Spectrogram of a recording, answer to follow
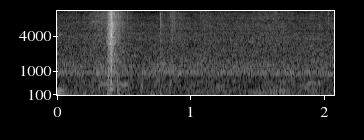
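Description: A single sharp click about half a second in, from handling plastic-wrapped bedding, followed by faint handling noise.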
